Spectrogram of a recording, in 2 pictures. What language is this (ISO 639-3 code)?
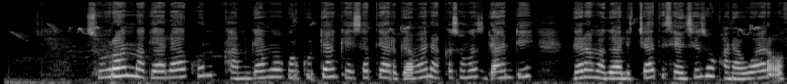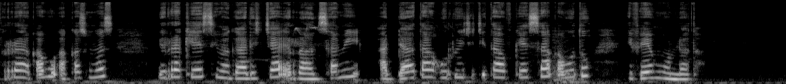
orm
